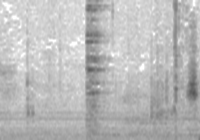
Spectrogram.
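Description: A single brief, sharp clink of a small hard object being handled about a second in, over quiet room tone; a faint second tick comes near the end.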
